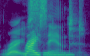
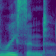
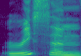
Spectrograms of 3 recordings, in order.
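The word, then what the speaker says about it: Rhysand: you say his name so it's spelled r h y s a n d which you would think is Rand it's not it's recent recent hate it I do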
